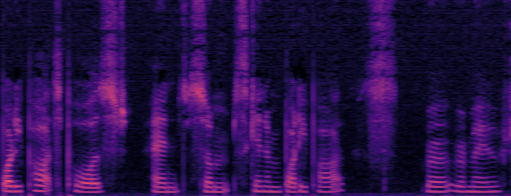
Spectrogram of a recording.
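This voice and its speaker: A woman with a British accent, medium pitch and a dark, mellow tone. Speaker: true crime YouTuber. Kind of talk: true crime narration.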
